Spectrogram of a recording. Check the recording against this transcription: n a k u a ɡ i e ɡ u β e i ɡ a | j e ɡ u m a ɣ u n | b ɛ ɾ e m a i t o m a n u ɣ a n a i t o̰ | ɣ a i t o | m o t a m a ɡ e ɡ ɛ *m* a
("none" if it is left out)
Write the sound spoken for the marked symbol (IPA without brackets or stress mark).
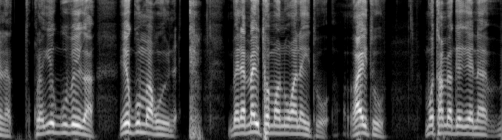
n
